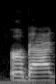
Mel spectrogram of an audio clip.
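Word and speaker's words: Herbag: i would like a er bag which i pronounce it her bag but i know you don't pronounce the h um 31 zip i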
